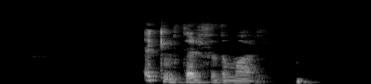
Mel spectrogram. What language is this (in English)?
Kabyle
